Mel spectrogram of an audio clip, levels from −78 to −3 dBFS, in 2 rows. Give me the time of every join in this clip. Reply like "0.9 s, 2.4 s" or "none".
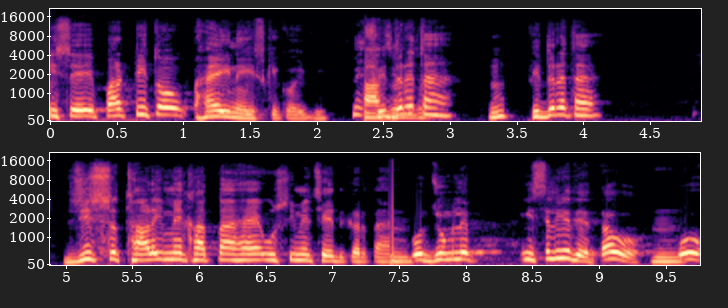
2.3 s, 7.4 s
